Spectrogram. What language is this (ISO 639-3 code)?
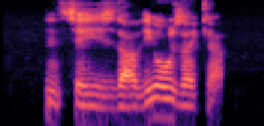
kab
